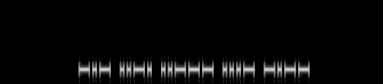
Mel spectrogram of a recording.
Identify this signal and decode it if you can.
Morse code, heard as a keyed tone, about 35 wpm, 700 Hz. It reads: KF2VY
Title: USA Call Signs - 5 Characters - 2x Character Spacing - 35wpm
